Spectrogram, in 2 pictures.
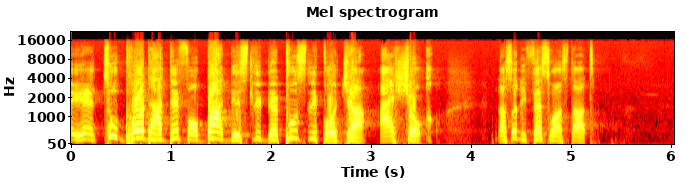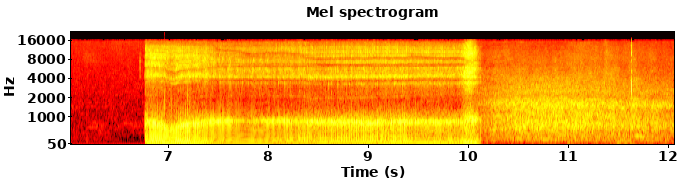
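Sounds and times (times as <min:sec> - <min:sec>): man imitating a snore: 0:06.8 - 0:10.2
audience laughter: 0:10.2 - 0:12.0.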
